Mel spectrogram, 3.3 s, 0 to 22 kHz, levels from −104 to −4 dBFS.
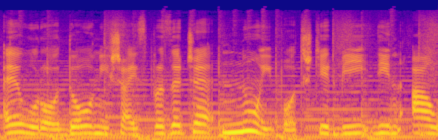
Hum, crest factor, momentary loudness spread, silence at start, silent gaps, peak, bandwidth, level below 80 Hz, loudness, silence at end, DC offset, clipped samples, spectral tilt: none; 12 dB; 7 LU; 0 s; none; 0 dBFS; 13.5 kHz; -28 dBFS; -13 LUFS; 0 s; under 0.1%; under 0.1%; -6 dB/octave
